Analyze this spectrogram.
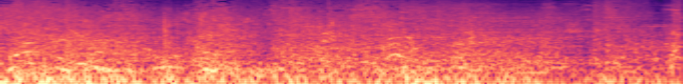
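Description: Magic spells crackle and burst in a fast battle.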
